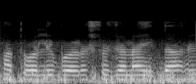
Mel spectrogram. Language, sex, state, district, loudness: Kannada, female, Karnataka, Koppal, -14 LUFS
